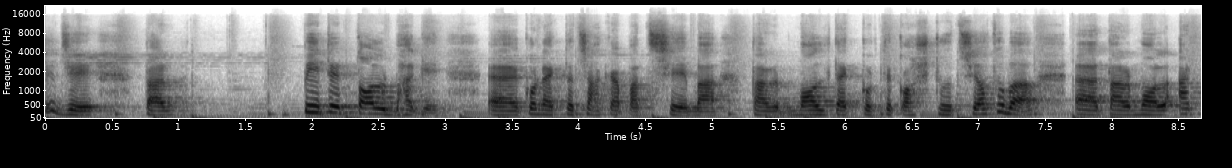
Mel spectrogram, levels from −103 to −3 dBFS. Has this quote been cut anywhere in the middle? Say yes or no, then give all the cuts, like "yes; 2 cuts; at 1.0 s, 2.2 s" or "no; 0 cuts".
no; 0 cuts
